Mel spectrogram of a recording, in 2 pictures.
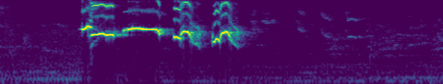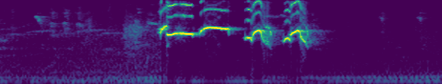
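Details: Orange-headed thrush giving 'kabel konslet' song: two tight bursts of rasping, ringing notes about three seconds apart, each burst of four to five quick harmonic notes over a steady low hum.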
